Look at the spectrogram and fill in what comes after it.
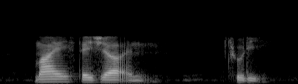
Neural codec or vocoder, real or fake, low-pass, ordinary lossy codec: none; real; 3.6 kHz; Opus, 16 kbps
